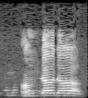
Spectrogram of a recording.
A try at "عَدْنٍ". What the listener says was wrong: عین ہے بیٹا، عدن وقفا عدن،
